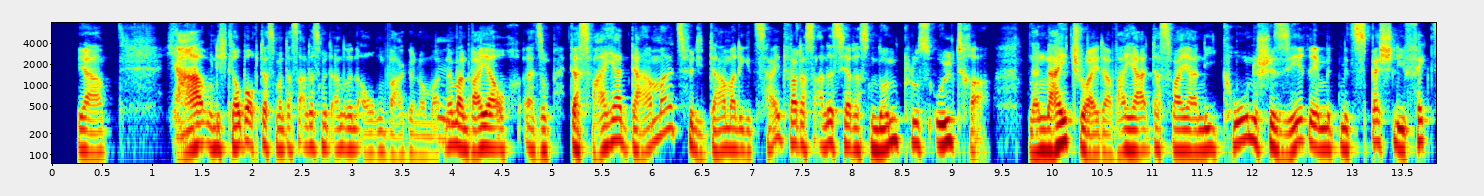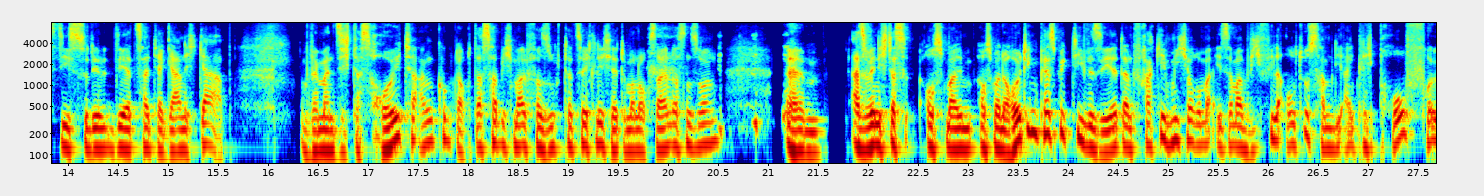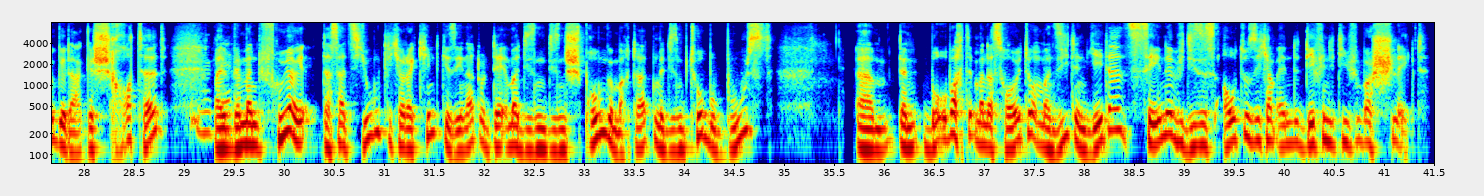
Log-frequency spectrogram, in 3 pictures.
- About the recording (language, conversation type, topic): German, podcast, Wie verändert Streaming unsere Sehgewohnheiten?
- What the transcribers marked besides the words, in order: chuckle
